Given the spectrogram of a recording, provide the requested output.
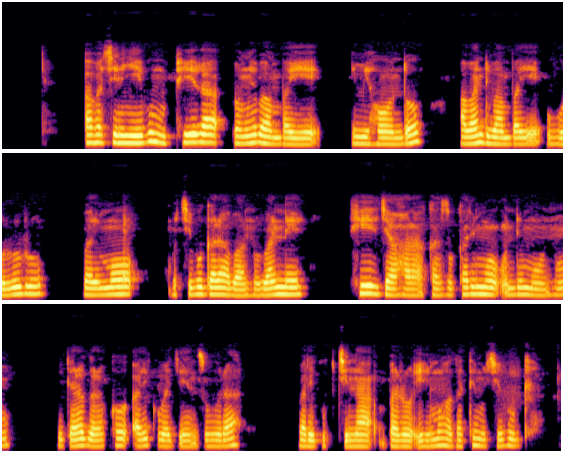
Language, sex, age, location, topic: Kinyarwanda, female, 18-24, Nyagatare, government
